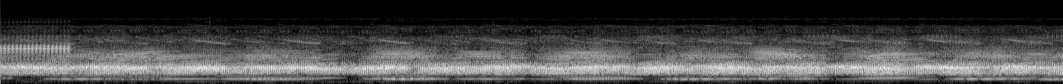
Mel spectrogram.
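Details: Captive-bred banded bullfrogs and balloon frogs calling loudly all night in a backyard organic garden. Low, pulsing moans follow one another roughly every second within a thick, unbroken mass of frog voices.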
